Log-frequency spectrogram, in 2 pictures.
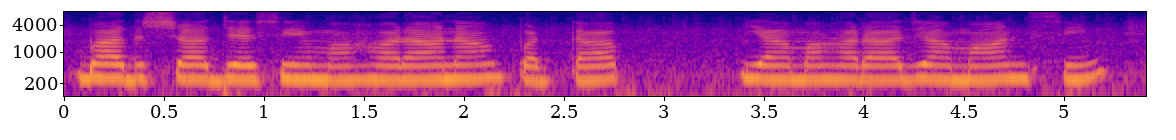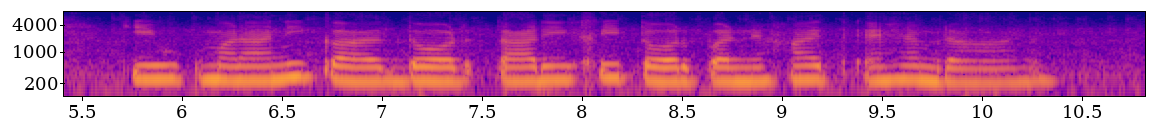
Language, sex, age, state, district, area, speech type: Urdu, female, 18-30, Bihar, Madhubani, rural, spontaneous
